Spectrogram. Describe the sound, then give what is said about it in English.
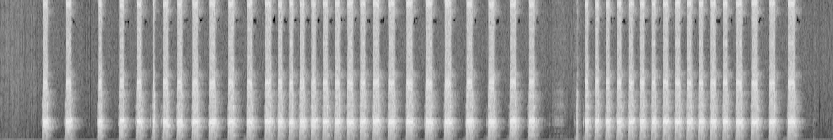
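A turkey game call sounds a long, rapid run of sharp turkey clucks, loud, speeding up partway through, pausing briefly, then continuing in quick succession with no talking; the clucks are made by saying the word 'cook' into the call. “To do the cluck, I'm going to use the word cook.”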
